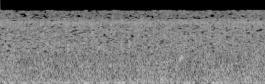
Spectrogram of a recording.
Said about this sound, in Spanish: El granizo dejaba las calles blancas, cubiertas de piedra en ese municipio sevillano y también en Carmona, en Alcalá del Río, en Villafranca.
